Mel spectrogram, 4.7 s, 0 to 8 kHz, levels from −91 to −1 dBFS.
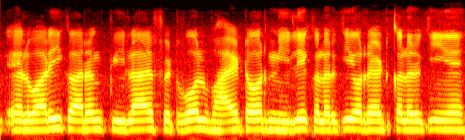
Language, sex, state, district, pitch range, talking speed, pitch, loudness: Hindi, male, Bihar, Jahanabad, 145-155 Hz, 220 wpm, 150 Hz, -13 LUFS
